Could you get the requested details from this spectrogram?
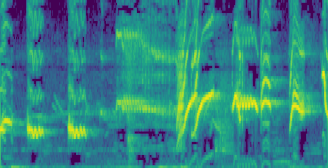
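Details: Lure song of the Oriental magpie-robin for a caged bird that has gone quiet: several short mid-pitched whistles, then a dense run of rising and falling whistled phrases with sharp accents.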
